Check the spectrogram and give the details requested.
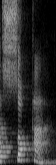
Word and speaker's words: sopa: La super it's La sopa but not soap you know so it sounds like soap the way we pronounce it La SOPA but it's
